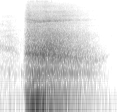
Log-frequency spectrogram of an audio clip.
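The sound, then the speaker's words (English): A deep breath out, one loud, breathy exhale lasting over a second that gradually fades, with a faint breath just before it. “deep breaths”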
